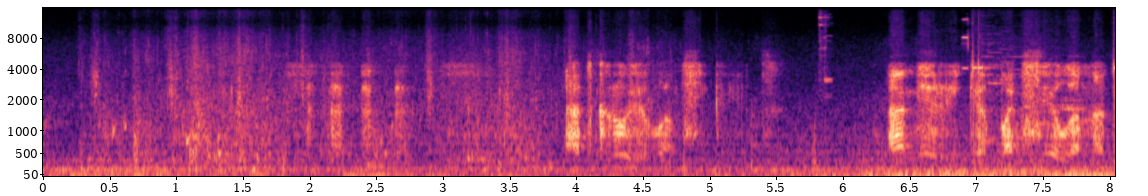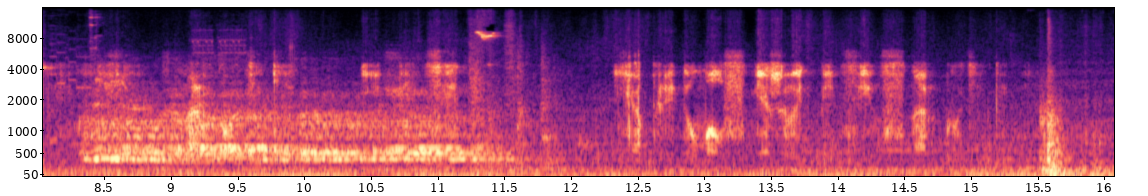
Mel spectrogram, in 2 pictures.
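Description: A man talks calmly into a microphone.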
